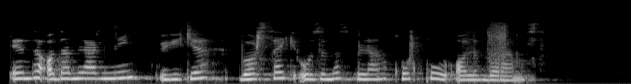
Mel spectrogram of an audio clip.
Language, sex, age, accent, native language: Uzbek, female, 18-24, Namangan, Uzbek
